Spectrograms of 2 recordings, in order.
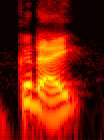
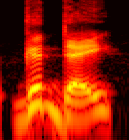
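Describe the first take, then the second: First: A higher, louder attempt at a British Good day; failed British accent. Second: Put-on British accent. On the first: Shown as a demonstration. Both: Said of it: "there's gotta be a British accent on that".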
